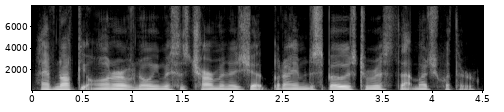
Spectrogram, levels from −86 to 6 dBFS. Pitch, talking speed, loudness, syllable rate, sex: 115 Hz, 280 wpm, -18 LUFS, 6.2 syllables/s, male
